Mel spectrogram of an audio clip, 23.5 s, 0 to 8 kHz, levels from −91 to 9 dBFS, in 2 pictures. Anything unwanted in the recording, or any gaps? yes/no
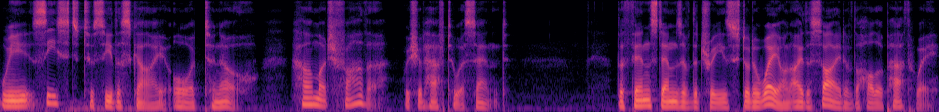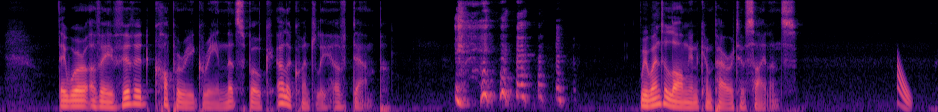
yes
